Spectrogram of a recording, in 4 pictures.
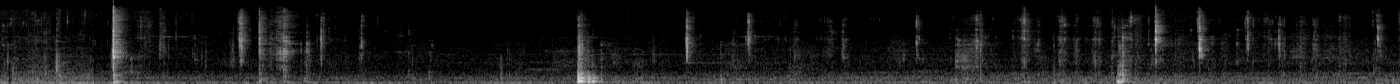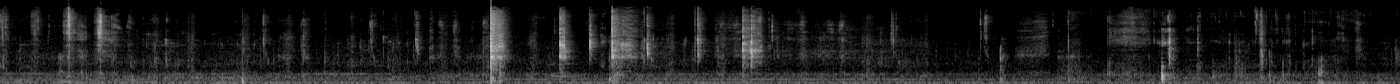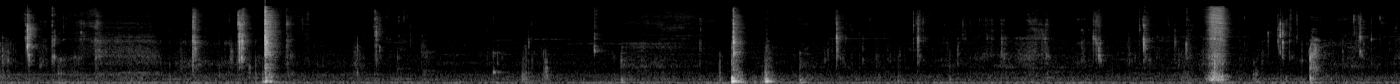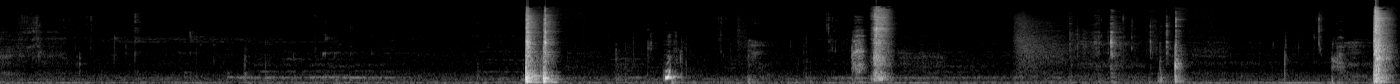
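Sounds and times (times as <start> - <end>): person chewing noodles: 6.8 - 32.2, 36.0 - 44.2.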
